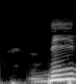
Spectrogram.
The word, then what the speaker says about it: the: উত্তর হচ্ছে এই THE কে দাও বলা হয়, আবার দিও বলা হয়, অর্থাৎ আমরা দুই উচ্চারণই করতে পারি। বাট এখানে ক্ষেত্র বিশেষে কখনো আমাদের দা বলতে হয়, কখনো দি বলতে হয়।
